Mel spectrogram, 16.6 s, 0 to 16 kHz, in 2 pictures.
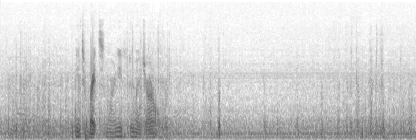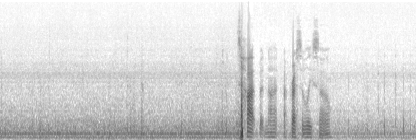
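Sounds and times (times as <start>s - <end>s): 
wind blowing outdoors on a hot day buffeting the microphone: 0.0s - 16.6s
speech: 1.5s - 3.4s, 13.3s - 15.0s.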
